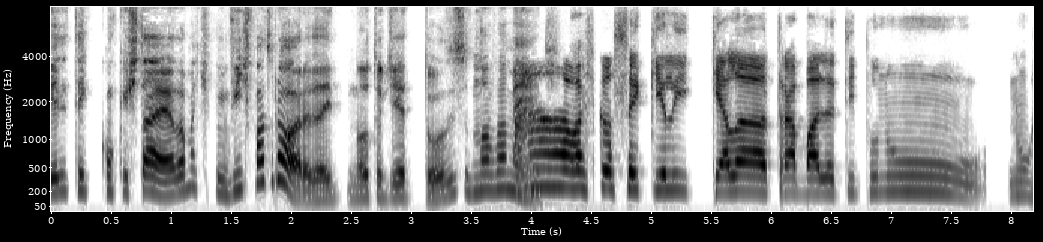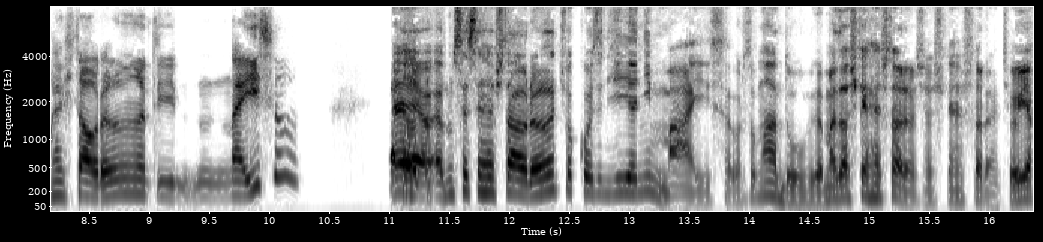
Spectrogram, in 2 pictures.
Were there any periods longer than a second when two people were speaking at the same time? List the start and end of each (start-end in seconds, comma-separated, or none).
none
